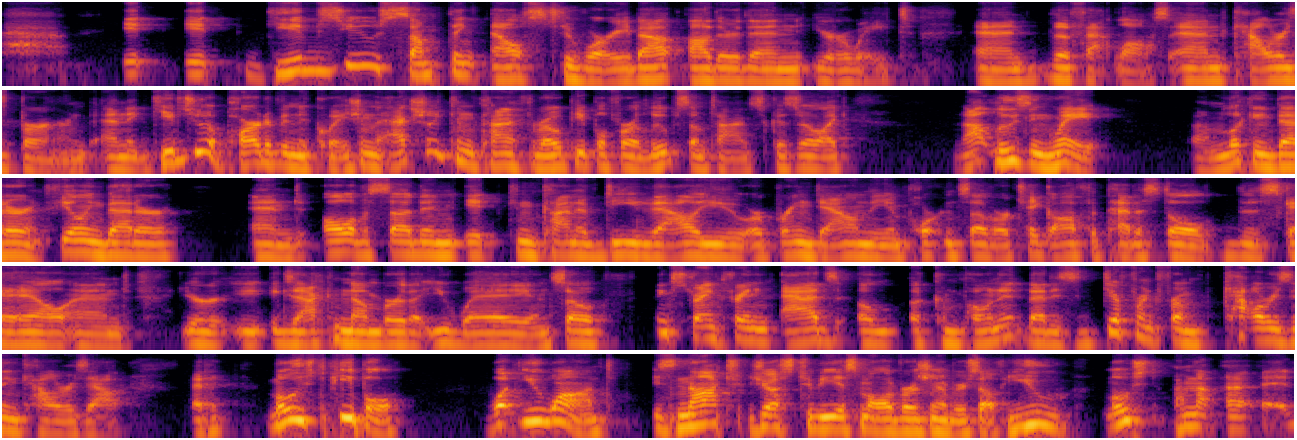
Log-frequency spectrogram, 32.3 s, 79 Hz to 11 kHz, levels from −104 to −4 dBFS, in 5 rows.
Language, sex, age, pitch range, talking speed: English, male, 20-39, 115-145 Hz, 225 wpm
